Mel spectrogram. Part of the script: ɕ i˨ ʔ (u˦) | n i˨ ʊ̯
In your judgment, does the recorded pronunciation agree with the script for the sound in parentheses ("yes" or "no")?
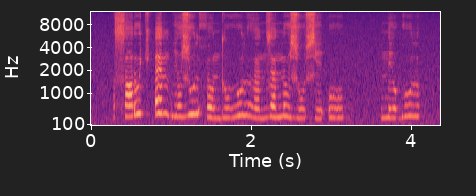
yes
